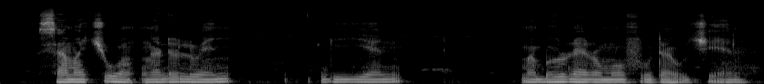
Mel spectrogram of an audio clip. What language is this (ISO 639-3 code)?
luo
